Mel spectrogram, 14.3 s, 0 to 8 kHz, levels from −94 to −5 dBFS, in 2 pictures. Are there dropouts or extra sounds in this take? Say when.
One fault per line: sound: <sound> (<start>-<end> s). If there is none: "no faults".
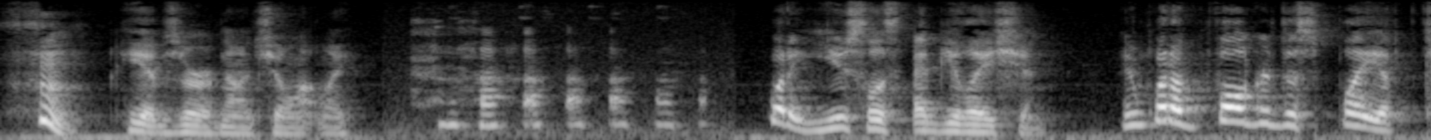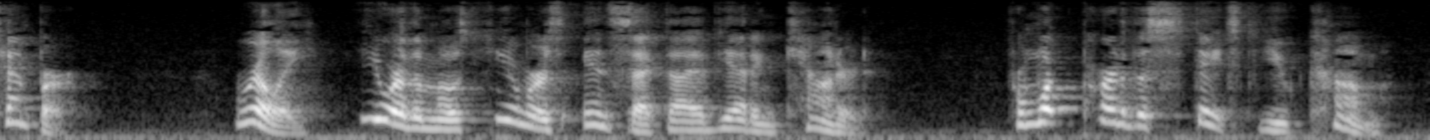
sound: laugh (2.1-3.6 s)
